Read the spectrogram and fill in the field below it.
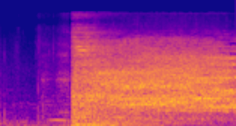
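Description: A loud, harsh jump-scare screech blasts out suddenly and holds.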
